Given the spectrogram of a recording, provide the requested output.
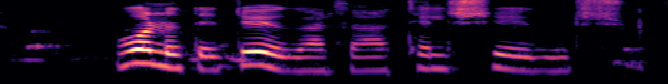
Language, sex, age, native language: Icelandic, female, 9, Icelandic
